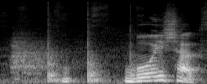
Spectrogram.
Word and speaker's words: বৈশাখ: বৈশাখের সঠিক উচ্চারণ করি ঐকার থাকলে আমাদের লিখতে হয় হচ্ছে এভাবে বই শাক এখন বৈশাখ এই যে বৈশাখ ঠিক আছে বৈশাখ এরকম উচ্চারণ হবে এইটা যখন আমি আরেকটু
